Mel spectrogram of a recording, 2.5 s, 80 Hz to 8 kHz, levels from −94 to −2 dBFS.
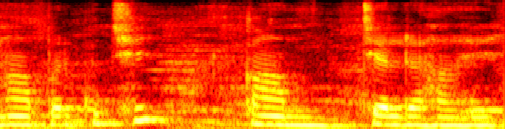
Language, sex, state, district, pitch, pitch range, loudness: Hindi, female, Haryana, Charkhi Dadri, 190 Hz, 175-205 Hz, -16 LUFS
